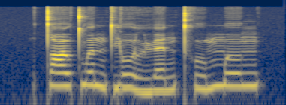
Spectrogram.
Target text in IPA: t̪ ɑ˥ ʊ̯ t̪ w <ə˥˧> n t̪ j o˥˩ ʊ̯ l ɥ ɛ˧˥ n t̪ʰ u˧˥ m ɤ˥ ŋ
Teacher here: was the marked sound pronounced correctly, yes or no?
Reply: yes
